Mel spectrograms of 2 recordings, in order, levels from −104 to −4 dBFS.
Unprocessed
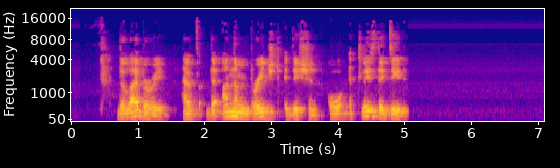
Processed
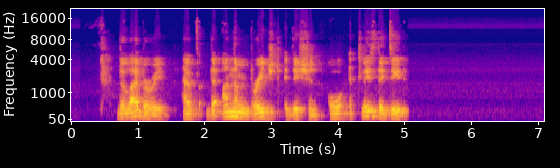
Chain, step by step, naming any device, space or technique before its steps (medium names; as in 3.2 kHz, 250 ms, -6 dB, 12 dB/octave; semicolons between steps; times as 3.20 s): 3.59–4.08 s: ten-band graphic EQ 125 Hz +6 dB, 2 kHz -6 dB, 4 kHz +9 dB; exciter from parts (in parallel at -9 dB: high-pass 5 kHz 12 dB/octave + saturation -39 dBFS, distortion -5 dB + high-pass 4 kHz 24 dB/octave); on the sum: trim +2.5 dB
